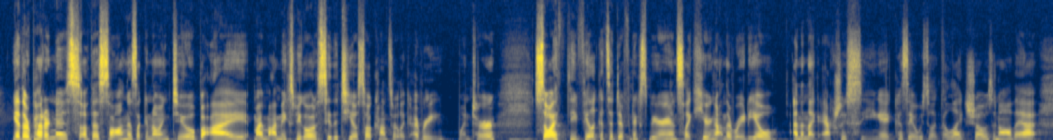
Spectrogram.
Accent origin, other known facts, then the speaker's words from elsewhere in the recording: Fredonia, New York, United States; I'm from Fredonia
